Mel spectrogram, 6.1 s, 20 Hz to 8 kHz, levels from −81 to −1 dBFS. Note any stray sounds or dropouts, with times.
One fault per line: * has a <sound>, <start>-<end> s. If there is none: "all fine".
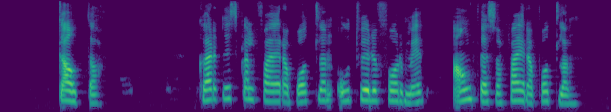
all fine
